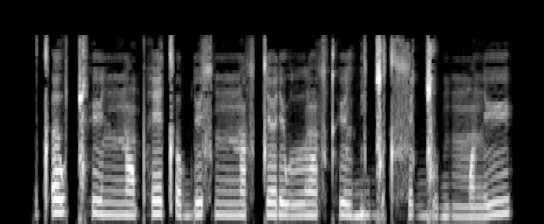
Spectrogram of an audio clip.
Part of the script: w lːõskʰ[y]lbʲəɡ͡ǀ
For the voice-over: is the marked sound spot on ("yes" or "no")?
yes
